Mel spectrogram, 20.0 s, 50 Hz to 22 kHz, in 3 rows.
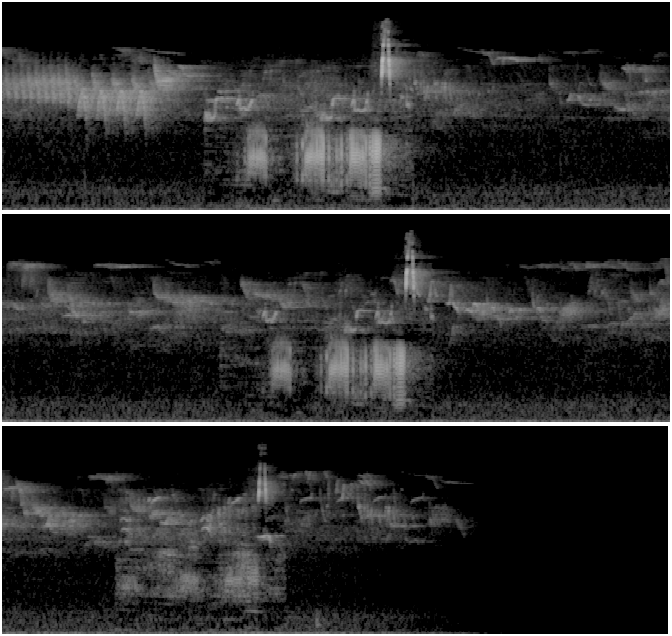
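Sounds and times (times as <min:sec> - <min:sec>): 
other birds singing: 0:00.0 - 0:18.2
Eurasian woodcock grunting: 0:02.2 - 0:04.1, 0:09.1 - 0:10.9, 0:14.5 - 0:16.2.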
